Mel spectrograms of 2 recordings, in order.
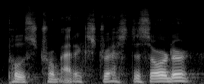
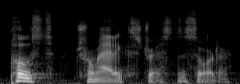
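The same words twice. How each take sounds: First: The word post has no special emphasis. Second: The word post is strongly emphasized. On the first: Stress after a traumatic event. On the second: Stress from seeing media posts.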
